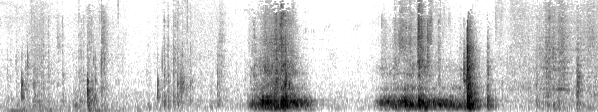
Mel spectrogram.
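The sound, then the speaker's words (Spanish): Drawers and cupboard doors being pulled and pushed as a man searches the shelves and drawers of a young woman's bedroom: a few light knocks, then two longer rumbling slides, each ending in a sharp thunk. “El hombre busca en las estanterías y cajones de la habitación de Kelly.”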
